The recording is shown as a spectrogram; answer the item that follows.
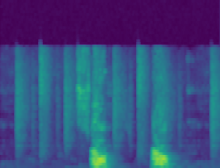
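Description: Two dog barks, about half a second apart, the second a little longer, over quiet electronic music with hi-hat ticks.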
